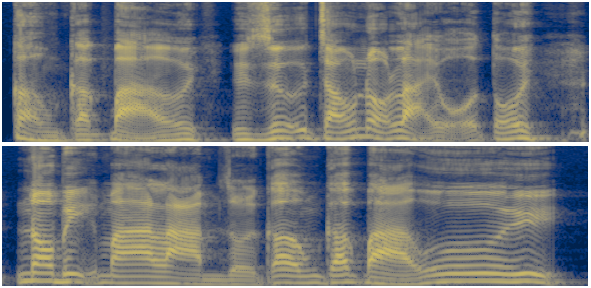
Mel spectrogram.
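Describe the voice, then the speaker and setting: A man voicing an alarmed villager loudly calling out for help. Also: mid-range voice, expressive, normal speed, voice pushed up, natural voice. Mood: alarmed shouting. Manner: loud calling out.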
